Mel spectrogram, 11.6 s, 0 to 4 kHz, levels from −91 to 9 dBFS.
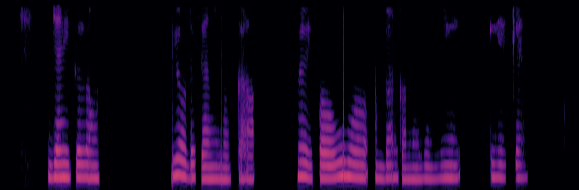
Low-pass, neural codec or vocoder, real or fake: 3.6 kHz; autoencoder, 48 kHz, 32 numbers a frame, DAC-VAE, trained on Japanese speech; fake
